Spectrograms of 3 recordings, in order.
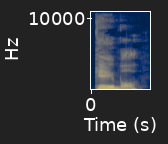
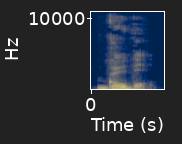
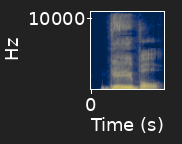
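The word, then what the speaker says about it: Goebel: name is spelled g-o-e-b-e-l which just reading i would pronounce gobel but apparently that's not how it's pronounced by most including the family themselves gable is the most common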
